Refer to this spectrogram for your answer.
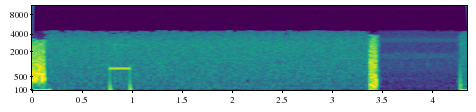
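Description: A single brief touch-tone beep sounds over steady telephone line hiss as someone dials into a telephone check-in line, framed by sharp clicks at the start and near the end, after which the line drops to quiet with a faint hum.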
